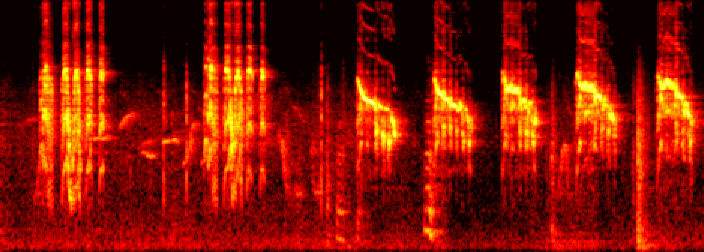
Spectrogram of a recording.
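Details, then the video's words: White-rumped shama alternating grating, noisy chatter bursts with a series of loud downslurred whistled notes repeated roughly every second. "MURAI BATU GACORRR FULL DURASI MANTULLL"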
